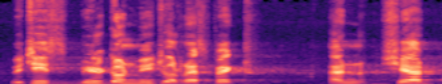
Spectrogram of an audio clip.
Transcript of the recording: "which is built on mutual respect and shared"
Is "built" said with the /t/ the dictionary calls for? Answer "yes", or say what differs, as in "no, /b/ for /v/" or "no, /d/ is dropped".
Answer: yes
